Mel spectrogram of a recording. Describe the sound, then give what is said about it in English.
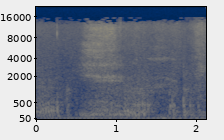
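A hotel bed creaks in a low, drawn-out groan under someone's shifting weight, quiet, with a soft rustle around it and no talking. “this bed is so creaky, and there's nowhere else comfortable to sit.”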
